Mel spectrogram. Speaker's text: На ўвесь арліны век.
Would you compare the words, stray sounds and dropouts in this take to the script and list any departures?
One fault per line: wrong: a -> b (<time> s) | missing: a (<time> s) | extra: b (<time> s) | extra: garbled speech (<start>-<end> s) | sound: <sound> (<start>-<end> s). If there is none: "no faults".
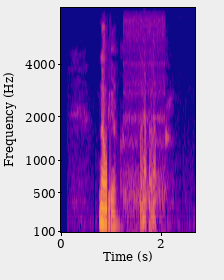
missing: ўвесь арліны (0.9 s)
sound: laugh (1.6-1.9 s)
